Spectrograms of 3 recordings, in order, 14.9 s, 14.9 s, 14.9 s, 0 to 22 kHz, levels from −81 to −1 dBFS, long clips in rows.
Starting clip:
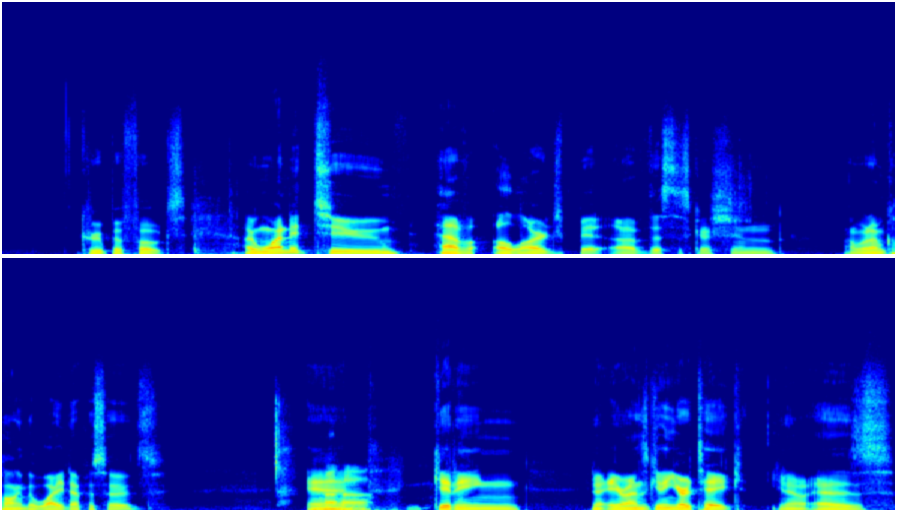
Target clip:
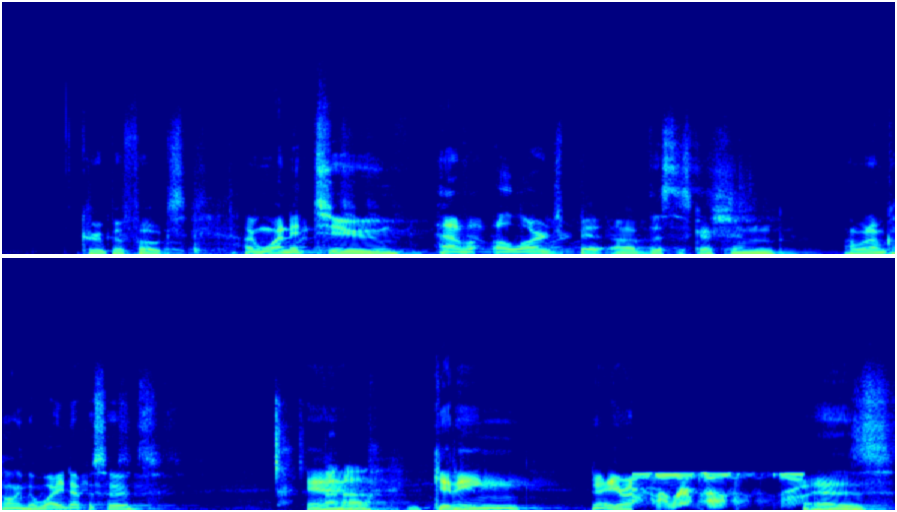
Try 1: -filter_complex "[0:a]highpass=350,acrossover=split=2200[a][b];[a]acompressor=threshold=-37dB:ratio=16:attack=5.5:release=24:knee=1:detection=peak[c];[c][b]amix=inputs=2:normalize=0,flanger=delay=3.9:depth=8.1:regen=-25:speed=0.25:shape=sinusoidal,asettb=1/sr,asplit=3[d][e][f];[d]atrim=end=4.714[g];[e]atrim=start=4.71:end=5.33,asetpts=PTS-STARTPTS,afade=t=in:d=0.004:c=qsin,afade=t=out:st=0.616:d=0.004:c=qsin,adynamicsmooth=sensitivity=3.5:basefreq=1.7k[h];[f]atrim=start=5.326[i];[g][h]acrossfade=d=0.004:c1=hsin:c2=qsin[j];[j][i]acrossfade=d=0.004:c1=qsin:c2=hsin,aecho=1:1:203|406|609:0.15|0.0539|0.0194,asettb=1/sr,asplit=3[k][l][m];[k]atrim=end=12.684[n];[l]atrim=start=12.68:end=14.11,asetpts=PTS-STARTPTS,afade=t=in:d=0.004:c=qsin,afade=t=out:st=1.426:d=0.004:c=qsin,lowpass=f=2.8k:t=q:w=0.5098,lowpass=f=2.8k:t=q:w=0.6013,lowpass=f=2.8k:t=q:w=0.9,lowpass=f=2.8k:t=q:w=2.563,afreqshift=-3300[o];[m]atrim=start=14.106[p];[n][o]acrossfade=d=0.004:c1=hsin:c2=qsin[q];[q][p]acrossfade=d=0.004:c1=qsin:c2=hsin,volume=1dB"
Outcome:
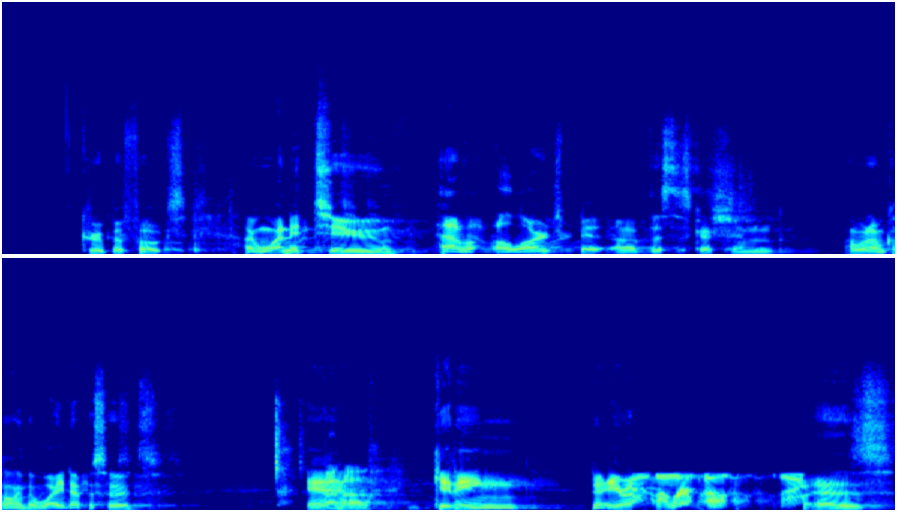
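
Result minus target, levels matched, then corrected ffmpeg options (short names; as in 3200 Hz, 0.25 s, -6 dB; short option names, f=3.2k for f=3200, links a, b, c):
250 Hz band -3.5 dB
-filter_complex "[0:a]acrossover=split=2200[a][b];[a]acompressor=threshold=-37dB:ratio=16:attack=5.5:release=24:knee=1:detection=peak[c];[c][b]amix=inputs=2:normalize=0,flanger=delay=3.9:depth=8.1:regen=-25:speed=0.25:shape=sinusoidal,asettb=1/sr,asplit=3[d][e][f];[d]atrim=end=4.714[g];[e]atrim=start=4.71:end=5.33,asetpts=PTS-STARTPTS,afade=t=in:d=0.004:c=qsin,afade=t=out:st=0.616:d=0.004:c=qsin,adynamicsmooth=sensitivity=3.5:basefreq=1.7k[h];[f]atrim=start=5.326[i];[g][h]acrossfade=d=0.004:c1=hsin:c2=qsin[j];[j][i]acrossfade=d=0.004:c1=qsin:c2=hsin,aecho=1:1:203|406|609:0.15|0.0539|0.0194,asettb=1/sr,asplit=3[k][l][m];[k]atrim=end=12.684[n];[l]atrim=start=12.68:end=14.11,asetpts=PTS-STARTPTS,afade=t=in:d=0.004:c=qsin,afade=t=out:st=1.426:d=0.004:c=qsin,lowpass=f=2.8k:t=q:w=0.5098,lowpass=f=2.8k:t=q:w=0.6013,lowpass=f=2.8k:t=q:w=0.9,lowpass=f=2.8k:t=q:w=2.563,afreqshift=-3300[o];[m]atrim=start=14.106[p];[n][o]acrossfade=d=0.004:c1=hsin:c2=qsin[q];[q][p]acrossfade=d=0.004:c1=qsin:c2=hsin,volume=1dB"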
